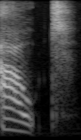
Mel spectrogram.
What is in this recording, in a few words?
LoFi Words, LoFi Vocals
